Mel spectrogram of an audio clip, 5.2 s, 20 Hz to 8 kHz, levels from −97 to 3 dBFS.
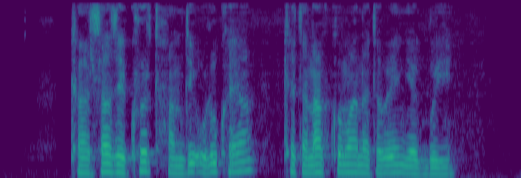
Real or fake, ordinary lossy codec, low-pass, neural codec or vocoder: fake; MP3, 64 kbps; 7.2 kHz; vocoder, 44.1 kHz, 128 mel bands, Pupu-Vocoder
